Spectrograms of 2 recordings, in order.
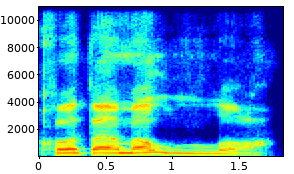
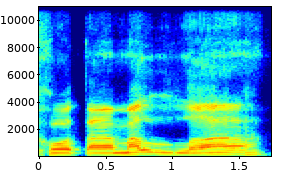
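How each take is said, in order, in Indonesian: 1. L dalam Allah tebal dan penuh. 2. L dalam Allah tipis dan ringan. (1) "lamnya dibaca tebal" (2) "tidak diperbolehkan"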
